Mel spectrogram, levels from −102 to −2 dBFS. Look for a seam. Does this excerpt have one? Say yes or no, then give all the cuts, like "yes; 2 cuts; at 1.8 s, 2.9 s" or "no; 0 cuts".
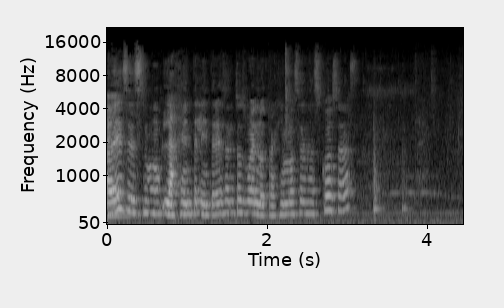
no; 0 cuts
